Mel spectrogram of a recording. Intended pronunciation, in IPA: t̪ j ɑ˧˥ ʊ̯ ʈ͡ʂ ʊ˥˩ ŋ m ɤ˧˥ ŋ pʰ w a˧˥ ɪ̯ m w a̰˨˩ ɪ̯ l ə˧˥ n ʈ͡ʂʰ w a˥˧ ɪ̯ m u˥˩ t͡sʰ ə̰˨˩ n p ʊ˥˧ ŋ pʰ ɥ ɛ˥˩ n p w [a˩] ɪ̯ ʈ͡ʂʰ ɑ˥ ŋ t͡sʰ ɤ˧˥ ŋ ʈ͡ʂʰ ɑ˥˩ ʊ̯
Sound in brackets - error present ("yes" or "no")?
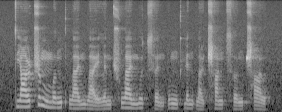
no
